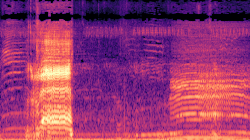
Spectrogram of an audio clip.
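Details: Goat kids at play, about a hundred of them jumping and yelling. One short, very loud, harsh bleat is followed after a pause by a longer, softer, wavering bleat, with a low hum underneath.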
